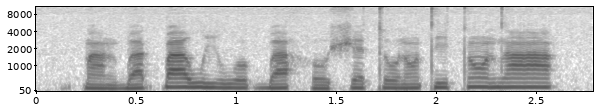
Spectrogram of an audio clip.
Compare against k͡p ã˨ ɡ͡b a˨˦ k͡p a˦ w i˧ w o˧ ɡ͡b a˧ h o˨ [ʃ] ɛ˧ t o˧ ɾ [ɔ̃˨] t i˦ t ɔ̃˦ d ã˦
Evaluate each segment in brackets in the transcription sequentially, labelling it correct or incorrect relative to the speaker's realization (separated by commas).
correct, incorrect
